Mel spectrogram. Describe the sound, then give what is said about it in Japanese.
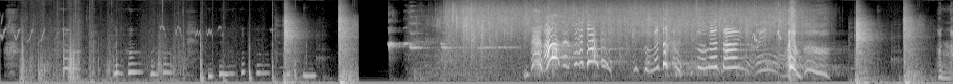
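A shower runs with a steady, close hiss of spraying water for several seconds. It follows a few knocks and clicks, and warbling, chirpy tones play over the spray. “シャワーでまびよっと。”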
